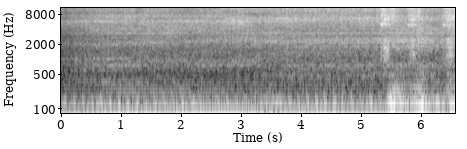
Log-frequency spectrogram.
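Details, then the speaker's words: Jeep CJ-7 with an AMC 304 V8 and a mild cam, base timing at 10 degrees, manifold vacuum restored: a steady, lumpy idle, then a quick, clean rise in revs near the end with no knocks or misses. The engine revs freely and is healthy. "That cam likes to rev. All right, you're going to be a little jiggly there, but you'll get over it."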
